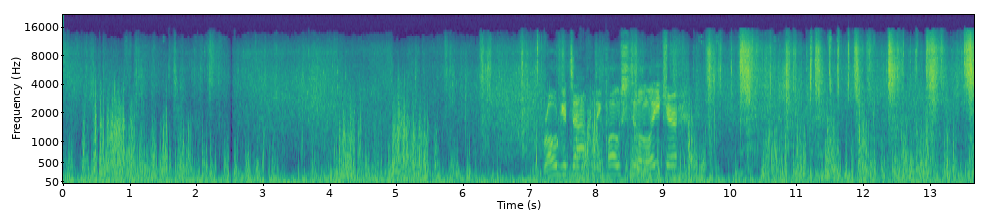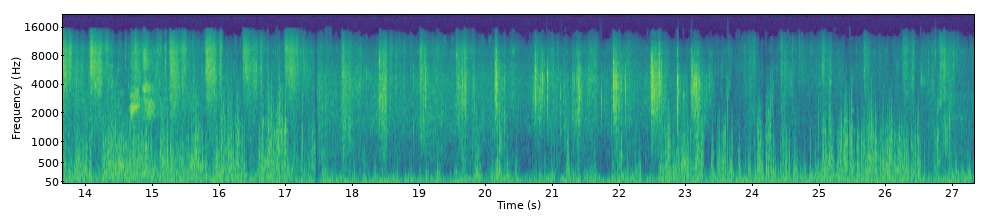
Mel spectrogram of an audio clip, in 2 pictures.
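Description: Tyres crunch and rattle over gravel and stones.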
